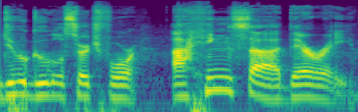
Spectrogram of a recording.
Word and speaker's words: ahimsa: If you do a Google search for ahimsa dairy, that other people pronounce ahimsa dairy, it's a Sanskrit word, surprise.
